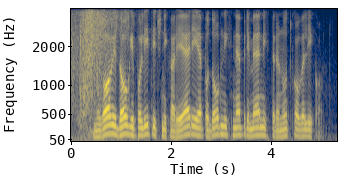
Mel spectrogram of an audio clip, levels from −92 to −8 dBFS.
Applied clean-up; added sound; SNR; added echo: none; Water / Splash, splatter; 15 dB; none.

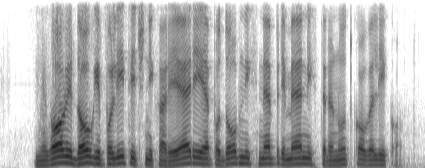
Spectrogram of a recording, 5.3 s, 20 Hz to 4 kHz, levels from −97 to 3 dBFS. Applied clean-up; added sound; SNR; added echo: neural separator model SepFormer DNS4.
